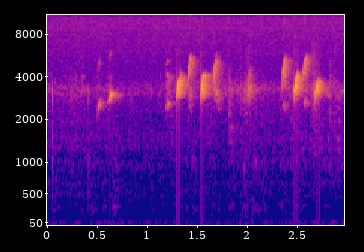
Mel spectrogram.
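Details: Goldfinch from Mostar giving short bursts of sweet, clear chirping notes, each burst three or four quick syllables, with brief quiet pauses between them.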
